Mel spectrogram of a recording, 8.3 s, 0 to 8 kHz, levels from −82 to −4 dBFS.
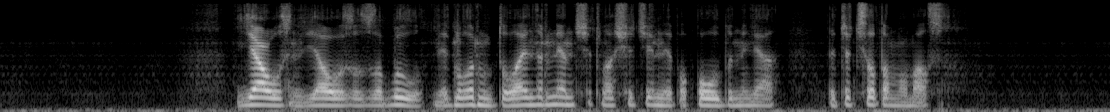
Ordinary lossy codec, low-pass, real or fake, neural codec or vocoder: none; 7.2 kHz; fake; autoencoder, 22.05 kHz, a latent of 192 numbers a frame, VITS, trained on many speakers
